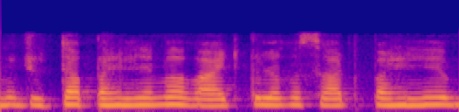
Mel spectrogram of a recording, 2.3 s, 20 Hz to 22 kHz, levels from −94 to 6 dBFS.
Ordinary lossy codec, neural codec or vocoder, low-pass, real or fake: Opus, 24 kbps; codec, 16 kHz in and 24 kHz out, 1.1 kbps, FireRedTTS-2 codec; 7.2 kHz; fake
